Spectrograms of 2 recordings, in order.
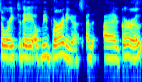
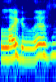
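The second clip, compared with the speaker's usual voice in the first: much lower-pitched voice. Talking about the voice they would prefer, demonstrating a lower voice. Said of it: "I'd prefer mine to be a bit lower".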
